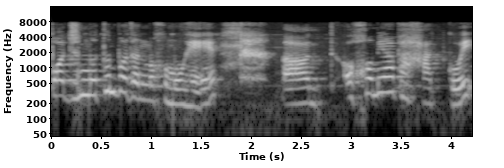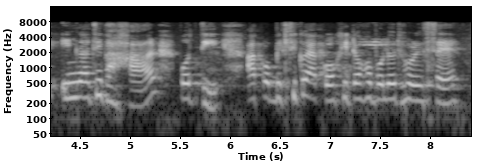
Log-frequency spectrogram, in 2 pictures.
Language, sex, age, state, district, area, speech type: Assamese, female, 18-30, Assam, Jorhat, rural, spontaneous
